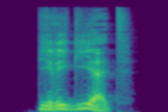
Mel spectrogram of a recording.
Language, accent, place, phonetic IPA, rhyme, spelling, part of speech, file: German, Germany, Berlin, [diʁiˈɡiːɐ̯t], -iːɐ̯t, dirigiert, verb, De-dirigiert.ogg
- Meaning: 1. past participle of dirigieren 2. inflection of dirigieren: third-person singular present 3. inflection of dirigieren: second-person plural present 4. inflection of dirigieren: plural imperative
